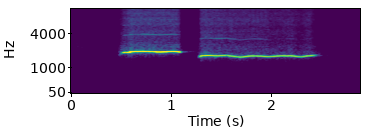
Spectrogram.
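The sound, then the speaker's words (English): A whistle is blown to get attention: two loud, steady high-pitched blasts, a short one followed after a brief gap by a longer one, with nothing else heard. “That's the whistle I have to use to try to get Democrats' attention.”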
